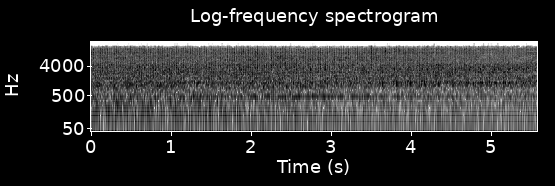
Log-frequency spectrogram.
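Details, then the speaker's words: 2003 Ford Excursion Limited, 7.3L Powerstroke diesel, idling with the hood open: an even, regular diesel clatter with no misses, stumbles or odd knocks, and no smoke. A healthy idle. "You can hear it run back here. It sounds like a 7.3 diesel. Doesn't blow smoke or anything."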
